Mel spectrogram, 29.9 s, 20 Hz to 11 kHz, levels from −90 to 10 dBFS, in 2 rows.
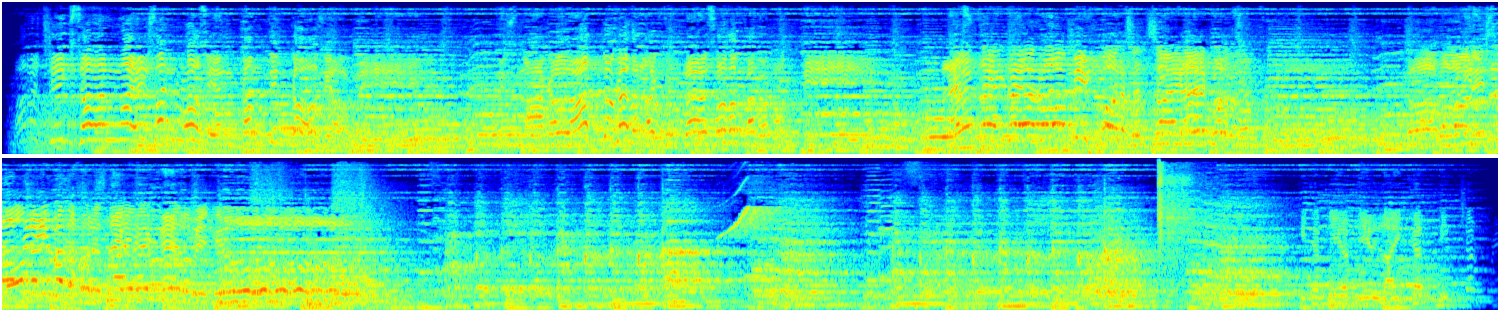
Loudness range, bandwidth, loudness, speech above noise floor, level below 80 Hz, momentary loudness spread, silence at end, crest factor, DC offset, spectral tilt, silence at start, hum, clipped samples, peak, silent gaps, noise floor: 8 LU; 11 kHz; -18 LUFS; 22 dB; -36 dBFS; 11 LU; 0.25 s; 16 dB; under 0.1%; -5 dB/octave; 0.15 s; none; under 0.1%; -2 dBFS; none; -39 dBFS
